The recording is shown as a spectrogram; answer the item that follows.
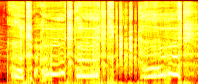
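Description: A dog whines in eager anticipation, with several high, tonal whines that waver in pitch and are broken by short breathy grunts and pants.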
